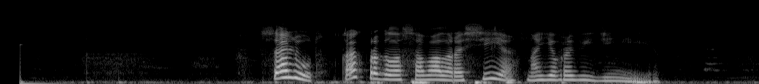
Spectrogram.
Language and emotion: Russian, neutral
